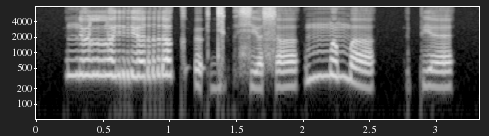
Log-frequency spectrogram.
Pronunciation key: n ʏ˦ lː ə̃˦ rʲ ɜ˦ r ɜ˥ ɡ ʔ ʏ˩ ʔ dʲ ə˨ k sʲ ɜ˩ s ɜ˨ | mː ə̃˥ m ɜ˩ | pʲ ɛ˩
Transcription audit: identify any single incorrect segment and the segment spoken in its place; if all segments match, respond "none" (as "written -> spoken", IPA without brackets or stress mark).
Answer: ɡ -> k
